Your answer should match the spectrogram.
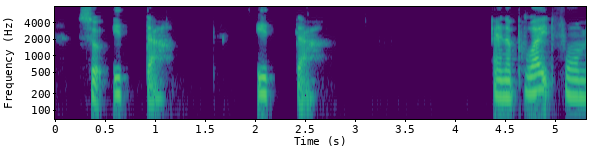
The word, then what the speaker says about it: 있다: 있다 means to exist, to exist. And once again, that kind of a phonological thing is happening. 있다. And the funny thing is, you don't hear the s sound.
